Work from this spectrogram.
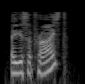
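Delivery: normal talking voice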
